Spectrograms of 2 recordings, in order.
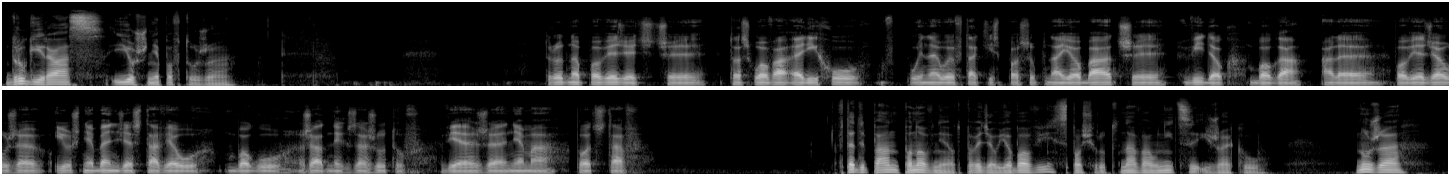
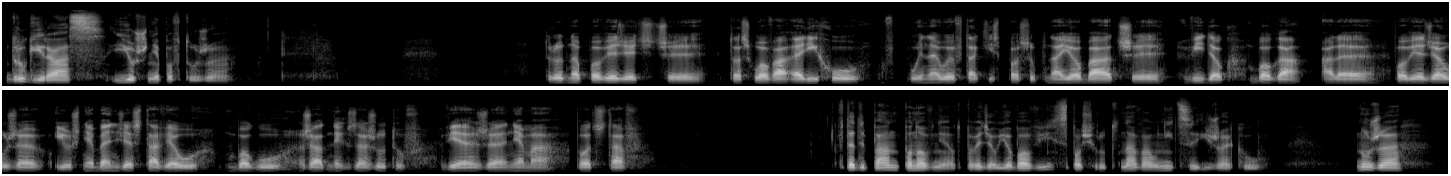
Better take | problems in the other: first | thin; very; fading below 300 Hz

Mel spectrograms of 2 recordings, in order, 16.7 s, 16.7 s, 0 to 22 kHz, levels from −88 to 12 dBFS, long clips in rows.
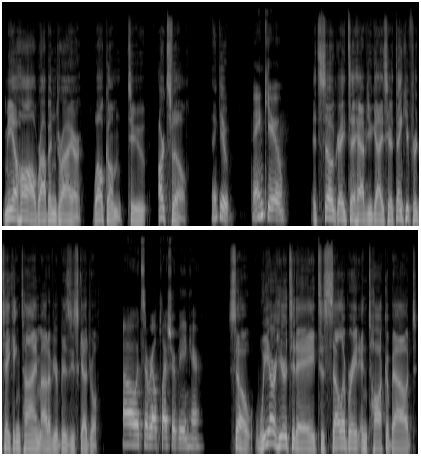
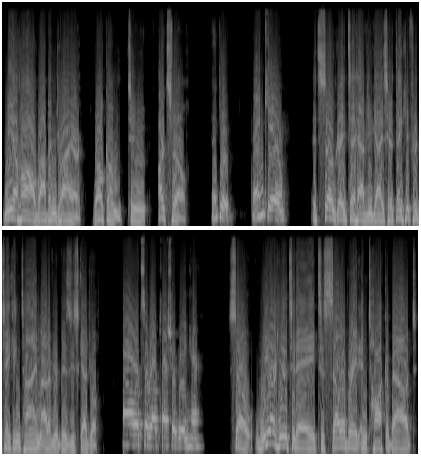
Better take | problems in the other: first | distortion; heavy; 32% of the sound clipped

